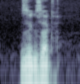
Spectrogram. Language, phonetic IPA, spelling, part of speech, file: Polish, [ˈzɨɡzak], zygzak, noun, LL-Q809 (pol)-zygzak.wav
